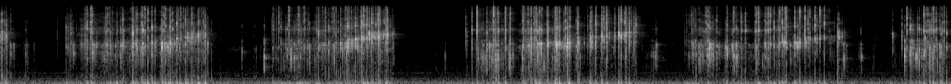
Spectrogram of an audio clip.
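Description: A purple and orange segmented plastic fidget slug is held vertically and moved by fingers with long nails, so its jointed segments clack and rattle. Four bursts of rapid, bright clicking come with short quiet gaps between them, and the sound is dry with almost no ring.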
